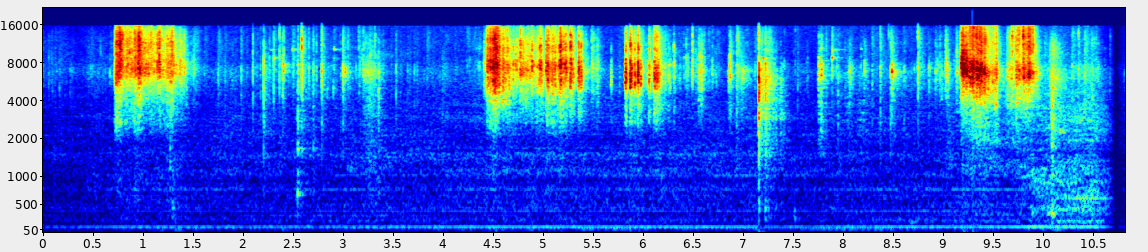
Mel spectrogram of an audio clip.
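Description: Salmon fillets searing in a hot frying pan: a steady sizzle that swells into louder bursts of hissing three times, about a second in, midway, and near the end, over a steady low hum.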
